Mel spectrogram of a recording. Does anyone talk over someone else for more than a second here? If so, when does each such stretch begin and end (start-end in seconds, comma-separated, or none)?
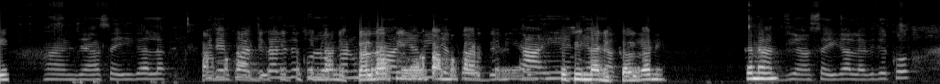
2.0-4.6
